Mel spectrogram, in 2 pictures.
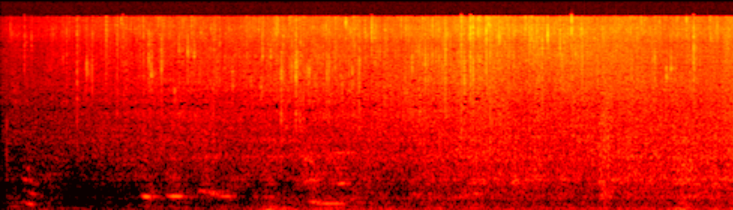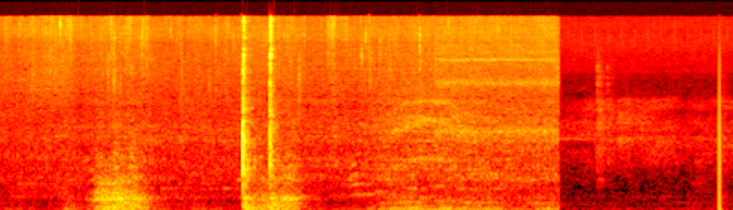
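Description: Egg-and-cheese patties sizzling in shallow oil in a frying pan, the crackle faint at first and growing louder. Partway through come a thump and a sharp clack as the pan is handled, and the frying sound cuts off suddenly near the end.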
